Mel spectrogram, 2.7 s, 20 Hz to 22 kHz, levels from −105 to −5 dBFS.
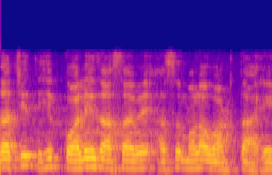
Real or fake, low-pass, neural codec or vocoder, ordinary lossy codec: fake; 7.2 kHz; codec, 16 kHz, 16 kbps, FunCodec, trained on Chinese and English, 50 frames a second; Opus, 24 kbps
